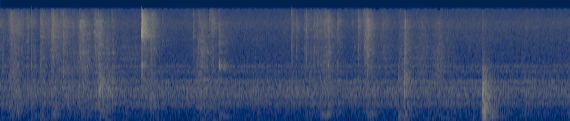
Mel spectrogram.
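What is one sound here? A knife and fork click and scrape on a plate.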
